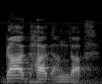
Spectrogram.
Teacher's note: इन व्यंजनों को बोलने में कंपन हो रहा था गले में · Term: सघोष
